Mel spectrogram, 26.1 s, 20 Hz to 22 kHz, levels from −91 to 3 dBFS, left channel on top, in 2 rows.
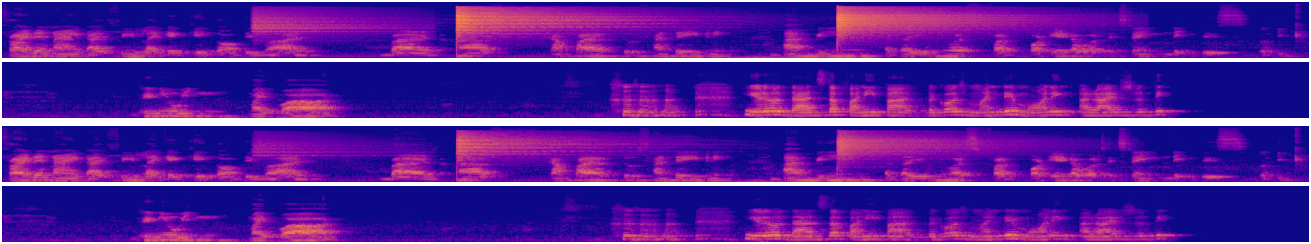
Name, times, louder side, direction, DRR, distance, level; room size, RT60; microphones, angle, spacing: voice 1, 0.1-3.1 3.8-7.3 7.8-12.7 14.5-16.5, right 2 dB, 20° right, 0.5 m, -42 dB
sound 1, 2.5-3.4 4.5-6.4 8.4-10.3, left 9 dB, 40° left, 0.3 m, -29 dB
voice 2, 19.2-24.8, left 2 dB, 70° left, 0.6 m, -40 dB
3.7 x 2.0 x 3.8 m
head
